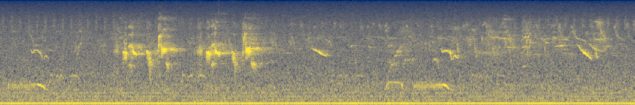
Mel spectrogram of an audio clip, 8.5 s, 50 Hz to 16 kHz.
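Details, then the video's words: Japanese white-eyes (Mejiro) active daily in a yard on Maui, Hawaii, spring/summer 2020, feeding on flower nectar and insects; thin high chirps and short down-slurred notes scattered irregularly, a few lower whistled notes, over a steady low hum. "Japanese White-Eye (Mejiro)"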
